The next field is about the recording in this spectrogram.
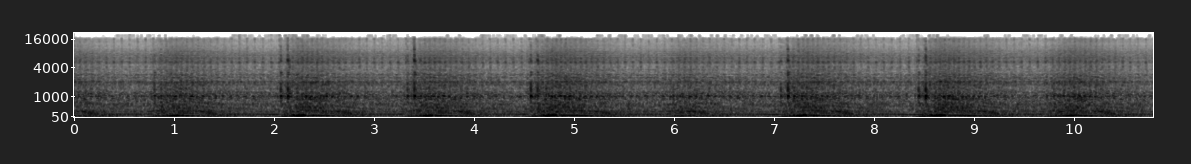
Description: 2015 Grand Caravan with Rod knock on cylinder 6.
